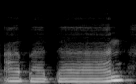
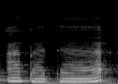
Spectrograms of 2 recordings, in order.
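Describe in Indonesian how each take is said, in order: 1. Kata ini berakhir dengan bunyi n. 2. Kata ini berakhir dengan hamzah. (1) "nggak pakai n lagi ya, bukan abadan" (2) "kayak ada huruf hamzahnya tidak ya"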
